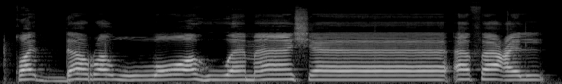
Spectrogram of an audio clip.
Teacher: قد قاب موٹا دال باریک، قد اللہ، اس میں جلالہ بھی موٹا ہے، را بھی موٹا ہے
